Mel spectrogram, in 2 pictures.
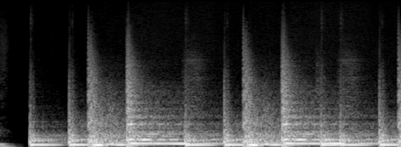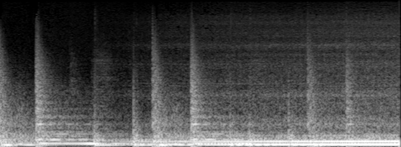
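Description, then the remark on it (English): A car engine drones steadily with a low rumbling hum during a drive, in a scene from the Adventures of Willy and Wendy series, punctuated by a series of sharp, evenly spaced knocks. The engine grows fuller and steadier toward the end, with no one speaking. “This scene is when Willy and Wendy are in the car on their way to their first ever detective job.”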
